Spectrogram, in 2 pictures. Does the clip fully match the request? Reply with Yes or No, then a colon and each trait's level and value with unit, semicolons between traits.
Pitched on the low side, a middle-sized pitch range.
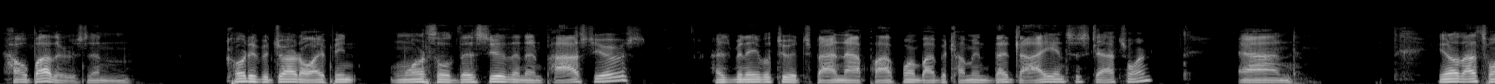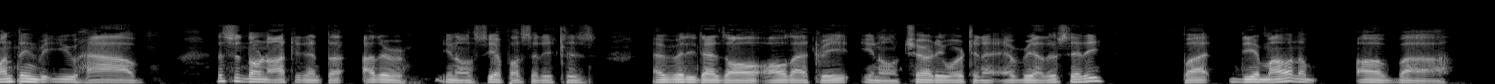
Yes: low, 105 Hz; average, 3.7 semitones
